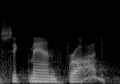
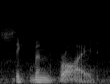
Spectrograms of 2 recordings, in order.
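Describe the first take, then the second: First: "Sick man fraud" said slowly with a laugh, punning on Sigmund Freud; "Sick man fraud" drawn out, rising as a question; mock mishearing. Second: "Sigmund Freud" said plainly and slowly as the name; "Sigmund Freud" with the normal name sounds; proper name. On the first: Bandler mishearing the name, "Sick man fraud" drawn out, amused. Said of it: "And I said". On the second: Retold or imitated. Psychologist citing Freud, "Sigmund Freud" said plainly. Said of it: "if you were better educated".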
